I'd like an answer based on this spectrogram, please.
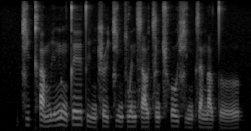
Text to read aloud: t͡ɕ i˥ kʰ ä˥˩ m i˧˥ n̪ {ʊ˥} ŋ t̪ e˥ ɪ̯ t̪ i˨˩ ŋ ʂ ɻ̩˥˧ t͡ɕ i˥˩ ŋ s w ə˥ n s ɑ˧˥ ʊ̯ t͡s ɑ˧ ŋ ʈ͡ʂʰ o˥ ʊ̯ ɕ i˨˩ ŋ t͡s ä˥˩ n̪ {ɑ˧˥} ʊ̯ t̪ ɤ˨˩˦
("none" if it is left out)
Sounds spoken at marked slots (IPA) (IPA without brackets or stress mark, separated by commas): ʊ˥˩, ɑ˧˥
